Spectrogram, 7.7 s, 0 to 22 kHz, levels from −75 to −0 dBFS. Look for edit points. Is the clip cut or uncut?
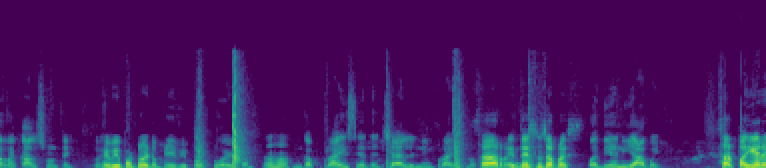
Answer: cut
